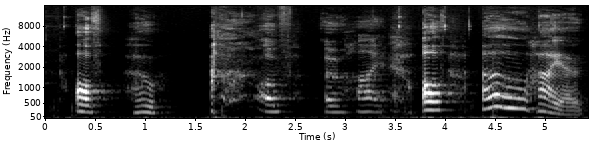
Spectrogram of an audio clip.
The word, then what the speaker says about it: Ohio: who of Ohio of Ohio so yes it's not a y o a while Ohio I think I was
